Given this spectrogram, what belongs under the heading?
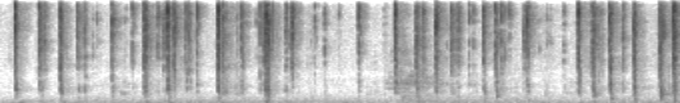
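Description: Rapid keystrokes on a computer keyboard, close and crisp, in quick uneven bursts with brief pauses, no voices.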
